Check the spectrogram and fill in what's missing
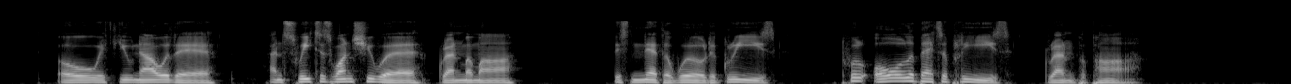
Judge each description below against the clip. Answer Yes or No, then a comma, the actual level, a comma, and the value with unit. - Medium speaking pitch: No, low, 100 Hz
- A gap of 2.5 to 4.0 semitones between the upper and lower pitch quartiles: No, average, 4.5 semitones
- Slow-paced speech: Yes, slow, 110 wpm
